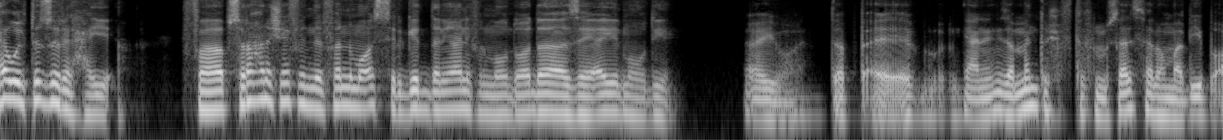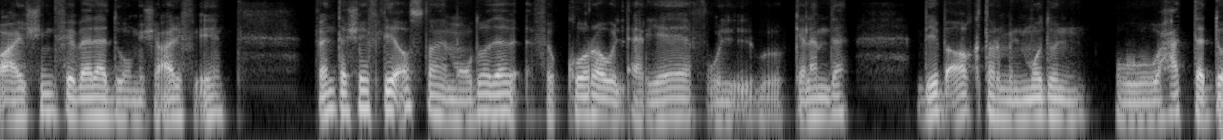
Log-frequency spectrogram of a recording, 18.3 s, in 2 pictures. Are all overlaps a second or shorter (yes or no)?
yes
